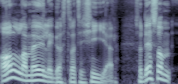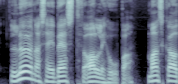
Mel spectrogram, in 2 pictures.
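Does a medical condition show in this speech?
No.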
